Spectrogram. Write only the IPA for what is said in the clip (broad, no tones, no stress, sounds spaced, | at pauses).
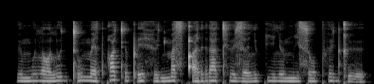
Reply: ʏ m u l ɔ l u d tʼ u m ɛ d q u tʼ ʏ pʼ e h ʏ d m a s qʼ ɪ r a tʰ ʏ z ə l ʏ k i l ø m i s o pʰ ø d kʼ ʏ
